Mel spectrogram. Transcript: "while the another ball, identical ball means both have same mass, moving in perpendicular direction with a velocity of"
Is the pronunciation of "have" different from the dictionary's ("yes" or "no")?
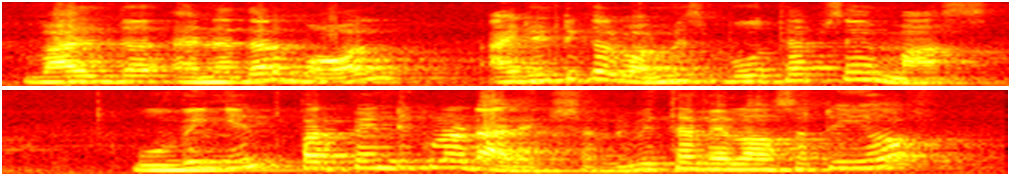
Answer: yes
